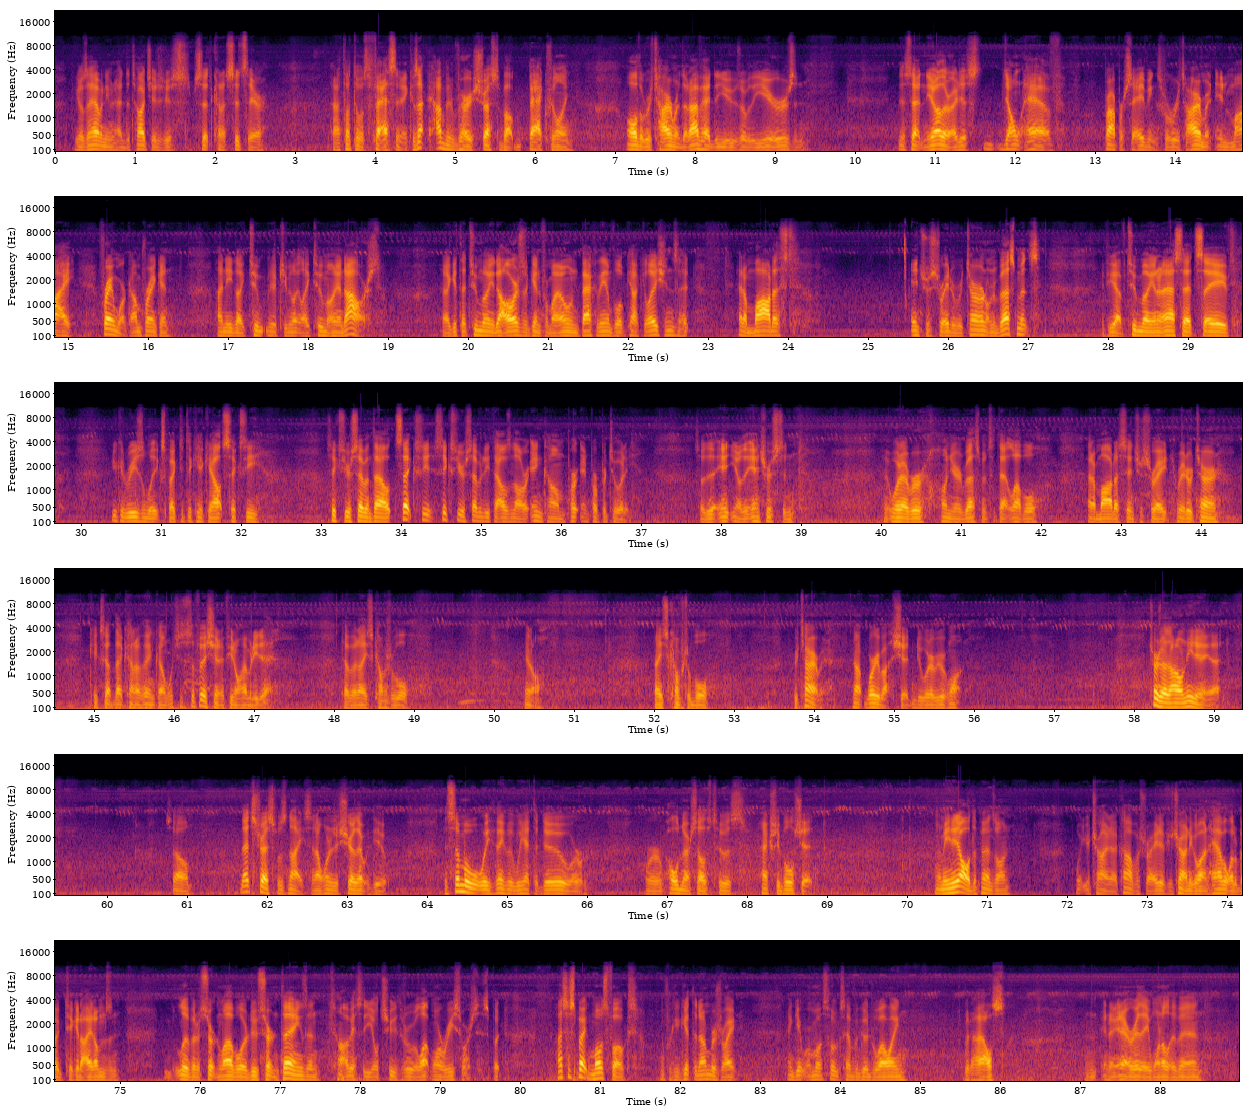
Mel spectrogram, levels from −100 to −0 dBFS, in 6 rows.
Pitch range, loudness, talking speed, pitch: 95-115 Hz, -20 LUFS, 200 wpm, 105 Hz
